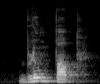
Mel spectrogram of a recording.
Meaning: a porridge made of flour and milk
- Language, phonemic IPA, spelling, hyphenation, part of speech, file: Dutch, /ˈblum.pɑp/, bloempap, bloem‧pap, noun, Nl-bloempap.ogg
